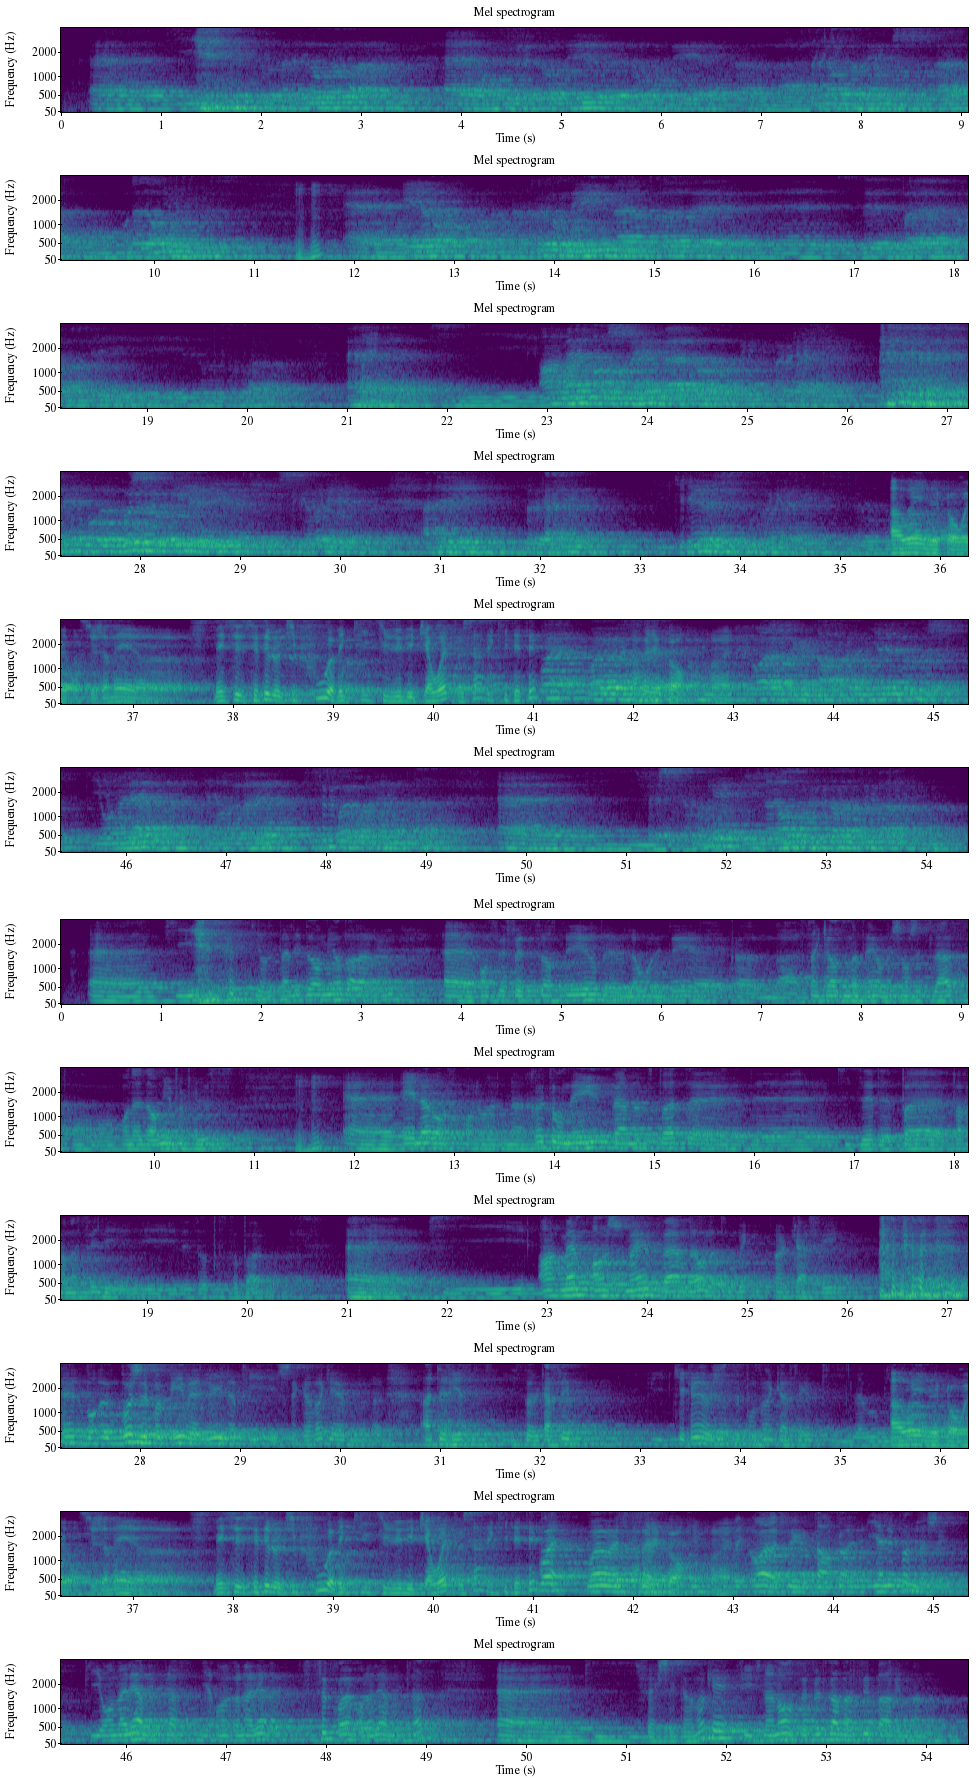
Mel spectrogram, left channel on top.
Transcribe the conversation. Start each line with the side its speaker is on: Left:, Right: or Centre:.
Right: euh, puis, <laughs> puis on est allé dormir dans la rue. Euh, on s'est fait sortir de là où on était euh, comme à 5 heures du matin. On a changé de place. On, on a dormi un peu plus.
Centre: mhm,
Right: Euh, et là, on, s- on a, on a retourné vers notre spot euh, de, qui disait de ne pas, pas ramasser les, les, les autostoppeurs. Euh,
Centre: ouais.
Right: puis, en- même en chemin vers là, on a trouvé un café. <laughs> Et bon, euh, moi, je l'ai pas pris, mais lui, il l'a pris. Je sais comment que, vous- euh, à tes risques, il- s- il- c'est un café. il- il- Quelqu'un avait juste déposé un café, puis il l'avait oublié.
Centre: Ah ouais, d'accord, ouais, on sait jamais,
Right: Euh,
Centre: euh, mais c'est- c'était le type fou avec qui, qui faisait des pirouettes, tout ça, avec qui t'étais?
Right: Ouais, ouais, ouais, c'est ça.
Centre: Ah ouais, d'accord.
Right: Puis, ben,
Centre: Ouais.
Right: Ouais, c'est c'est encore. Il allait pas me lâcher. Puis on allait à la même place. Il- on, on allait à- C'est ça le problème, on allait à la même place. Euh, puis fait que j'étais comme OK. Puis finalement, on s'est fait ramasser par une maman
